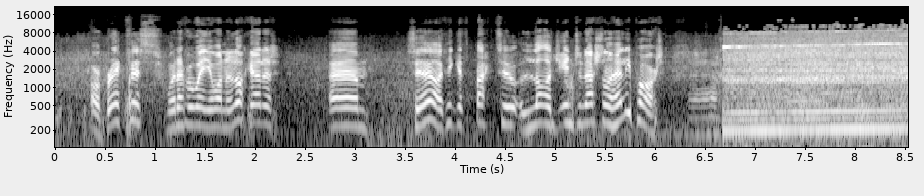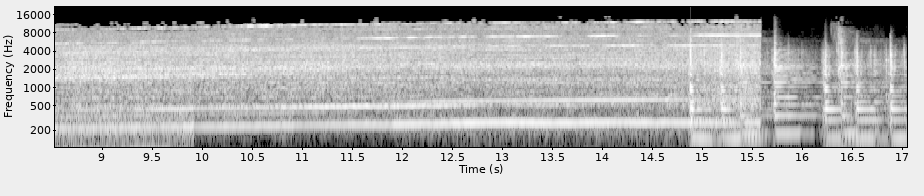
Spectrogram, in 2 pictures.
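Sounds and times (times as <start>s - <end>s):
helicopter engine whine and hum: 6.7s - 15.6s
music: 14.9s - 17.0s.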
